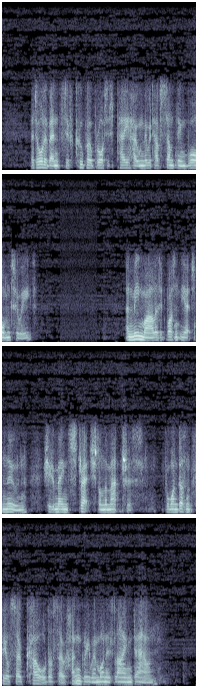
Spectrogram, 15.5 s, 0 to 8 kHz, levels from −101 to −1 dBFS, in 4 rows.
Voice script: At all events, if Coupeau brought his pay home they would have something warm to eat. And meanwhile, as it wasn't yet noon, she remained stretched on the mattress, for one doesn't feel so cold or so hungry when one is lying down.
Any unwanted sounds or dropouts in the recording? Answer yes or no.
no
